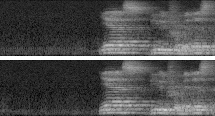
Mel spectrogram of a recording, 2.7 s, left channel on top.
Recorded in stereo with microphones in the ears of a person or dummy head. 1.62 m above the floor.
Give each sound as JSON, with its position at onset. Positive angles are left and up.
{"t": 1.2, "sound": "a man speaking", "side_deg": -60, "distance_m": 0.6}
